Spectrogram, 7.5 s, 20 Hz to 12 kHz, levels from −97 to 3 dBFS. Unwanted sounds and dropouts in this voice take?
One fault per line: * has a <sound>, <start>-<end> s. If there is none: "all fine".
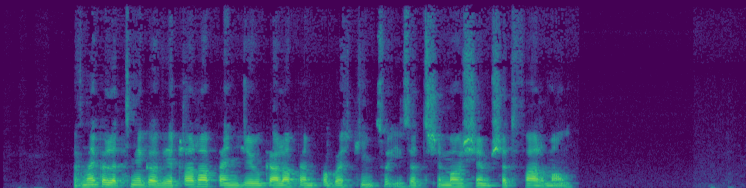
all fine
